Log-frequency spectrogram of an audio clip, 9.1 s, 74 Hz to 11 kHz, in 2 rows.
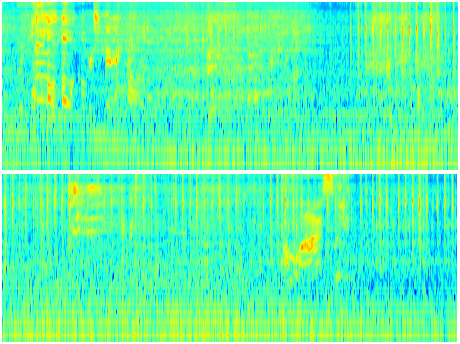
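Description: Lifted Ford F150 truck crawling off-road in four-wheel drive, a steady loud engine drone with rattles and bumps while people talk and exclaim over it.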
